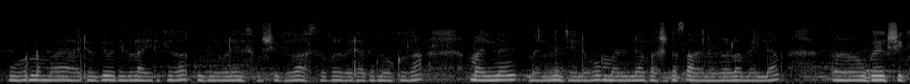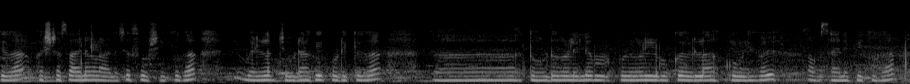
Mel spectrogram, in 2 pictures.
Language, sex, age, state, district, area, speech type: Malayalam, female, 30-45, Kerala, Kollam, rural, spontaneous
